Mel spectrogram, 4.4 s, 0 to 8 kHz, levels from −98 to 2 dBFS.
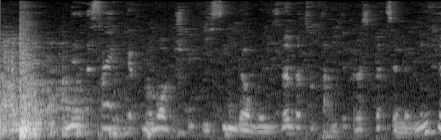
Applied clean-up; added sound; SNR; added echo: classical method WPE with log-MMSE.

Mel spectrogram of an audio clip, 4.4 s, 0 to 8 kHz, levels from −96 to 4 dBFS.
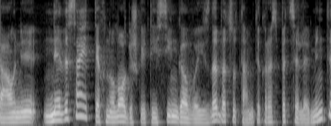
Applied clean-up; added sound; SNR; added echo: none; none; none; none.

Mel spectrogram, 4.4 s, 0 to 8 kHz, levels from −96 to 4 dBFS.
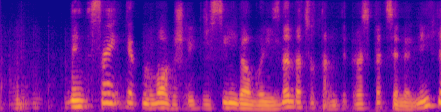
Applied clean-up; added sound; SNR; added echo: neural mask model DeepFilterNet 3.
